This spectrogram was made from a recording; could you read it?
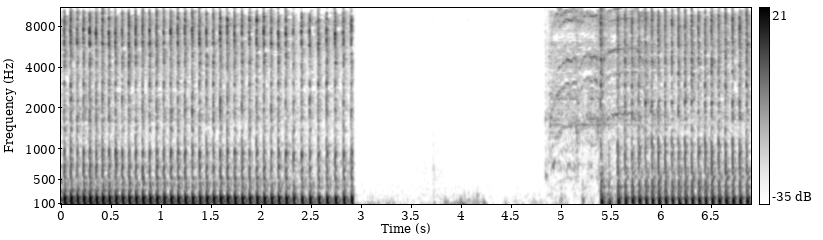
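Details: ATK 125 go-kart with a homemade welded muffler: loud, sharp, regular popping at idle with a raw chuff on each firing stroke. Muffler back pressure pushes fumes out the leak. Exhaust leak at manifold, and the owner expects fixing it will quiet it a lot.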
